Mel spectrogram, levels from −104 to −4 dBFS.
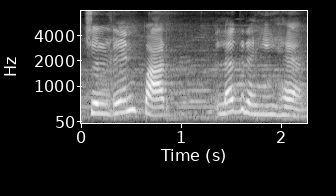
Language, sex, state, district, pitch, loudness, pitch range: Hindi, female, Bihar, Patna, 245 Hz, -15 LUFS, 215-280 Hz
